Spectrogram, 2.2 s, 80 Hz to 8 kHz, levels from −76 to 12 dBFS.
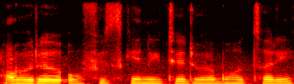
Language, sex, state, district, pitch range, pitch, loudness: Hindi, female, Punjab, Pathankot, 180-190 Hz, 185 Hz, -17 LUFS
